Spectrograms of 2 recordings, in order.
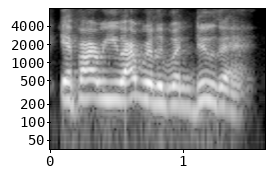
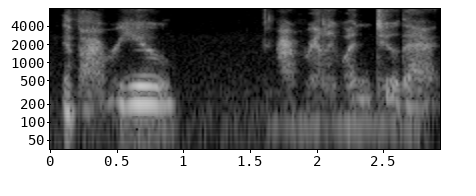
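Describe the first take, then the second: First: It is said in a harsh, confrontational tone. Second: It is said in a gentle, caring tone. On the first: The listener feels talked down to. "I don't like that tone you're using" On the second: The listener hears it as friendly advice. "Same words, different tone"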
